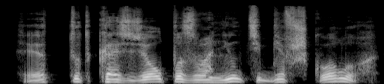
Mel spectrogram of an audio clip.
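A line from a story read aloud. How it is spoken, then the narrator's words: Grating whisper. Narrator (Russian): прошептал, вернее, проскрежетал в ответ Джейк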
